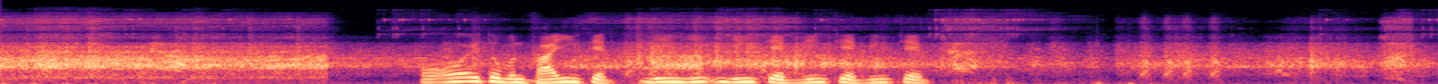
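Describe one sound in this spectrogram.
Sword slashes whoosh and strike in quick succession.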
